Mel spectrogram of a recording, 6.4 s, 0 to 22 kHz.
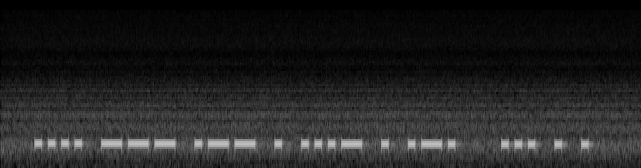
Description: Morse code, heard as a keyed tone, machine-sent, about 18 wpm, 480 Hz. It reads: HOWEVER SEE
